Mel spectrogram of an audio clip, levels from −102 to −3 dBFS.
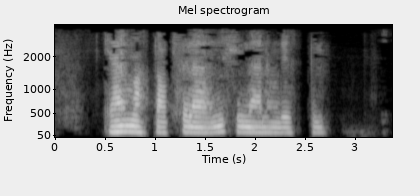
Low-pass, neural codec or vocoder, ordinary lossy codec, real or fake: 3.6 kHz; codec, 24 kHz, 0.9 kbps, WavTokenizer, medium music audio release; MP3, 16 kbps; fake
